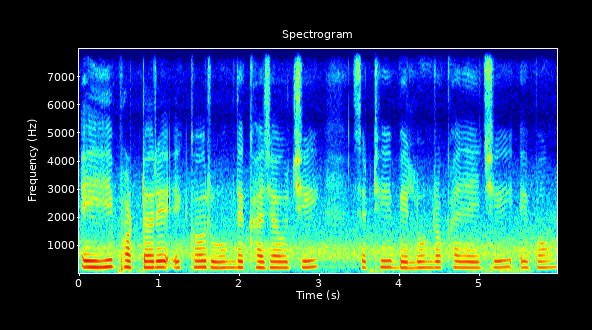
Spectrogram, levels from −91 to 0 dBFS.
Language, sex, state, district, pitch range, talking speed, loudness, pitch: Odia, female, Odisha, Nuapada, 210-225 Hz, 110 wpm, -17 LUFS, 215 Hz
